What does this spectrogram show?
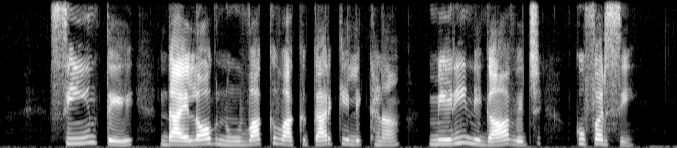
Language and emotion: Punjabi, neutral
